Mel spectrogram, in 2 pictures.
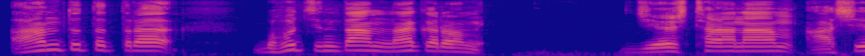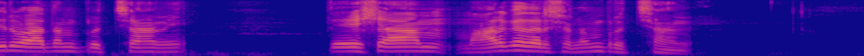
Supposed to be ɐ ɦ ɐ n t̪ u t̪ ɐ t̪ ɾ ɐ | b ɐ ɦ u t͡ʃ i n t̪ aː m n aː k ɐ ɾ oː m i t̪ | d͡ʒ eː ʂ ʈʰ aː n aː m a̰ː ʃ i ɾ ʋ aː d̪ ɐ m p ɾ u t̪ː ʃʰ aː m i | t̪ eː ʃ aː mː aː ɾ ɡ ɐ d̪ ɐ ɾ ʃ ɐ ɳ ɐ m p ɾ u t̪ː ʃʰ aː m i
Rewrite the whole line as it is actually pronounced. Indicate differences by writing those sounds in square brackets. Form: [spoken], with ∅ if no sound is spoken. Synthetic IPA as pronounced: ɐ ɦ ɐ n t̪ u t̪ ɐ t̪ ɾ ɐ | b ɐ ɦ u t͡ʃ i n t̪ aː m n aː k ɐ ɾ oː m i [∅] | d͡ʒ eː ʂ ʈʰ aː n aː m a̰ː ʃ [iː] ɾ ʋ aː d̪ ɐ m p ɾ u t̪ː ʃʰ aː m i | t̪ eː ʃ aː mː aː ɾ ɡ ɐ d̪ ɐ ɾ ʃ ɐ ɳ ɐ m p ɾ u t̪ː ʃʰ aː m i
